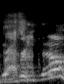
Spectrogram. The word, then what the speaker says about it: Brassell: this, but Brassell, or is it Brassell? Brassell. Wow, nobody ever did that right, Paul. Well done. It's the French pronunciation.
